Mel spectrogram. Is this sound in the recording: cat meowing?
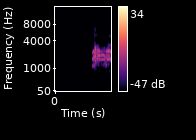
yes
